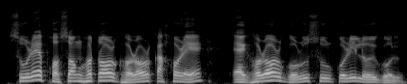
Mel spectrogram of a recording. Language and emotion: Assamese, neutral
